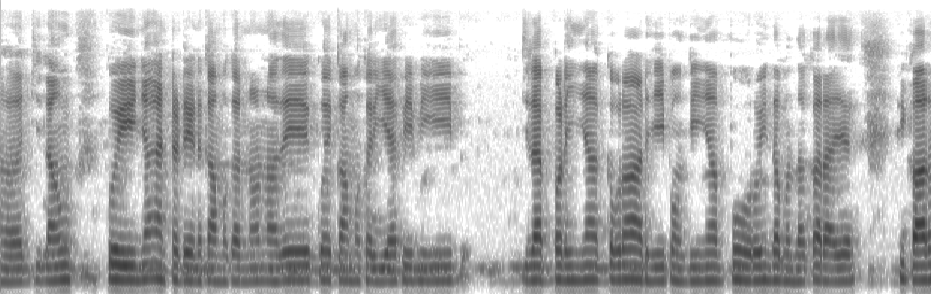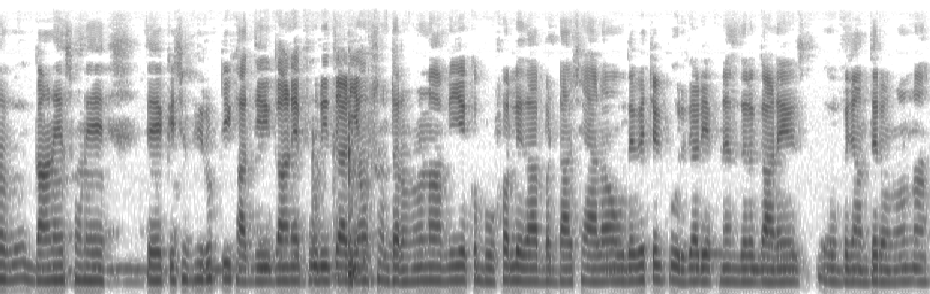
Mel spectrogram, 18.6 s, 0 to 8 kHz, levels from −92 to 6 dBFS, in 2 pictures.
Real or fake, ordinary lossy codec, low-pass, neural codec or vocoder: real; none; 7.2 kHz; none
